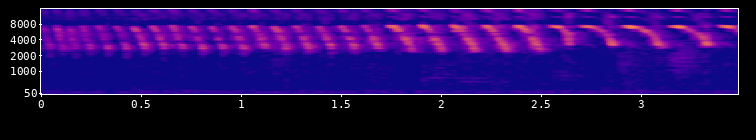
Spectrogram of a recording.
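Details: Canary (kenari) delivering a fast rolling trill of rapidly repeated high notes, which turn into clearer falling whistled notes toward the end; low background hum.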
